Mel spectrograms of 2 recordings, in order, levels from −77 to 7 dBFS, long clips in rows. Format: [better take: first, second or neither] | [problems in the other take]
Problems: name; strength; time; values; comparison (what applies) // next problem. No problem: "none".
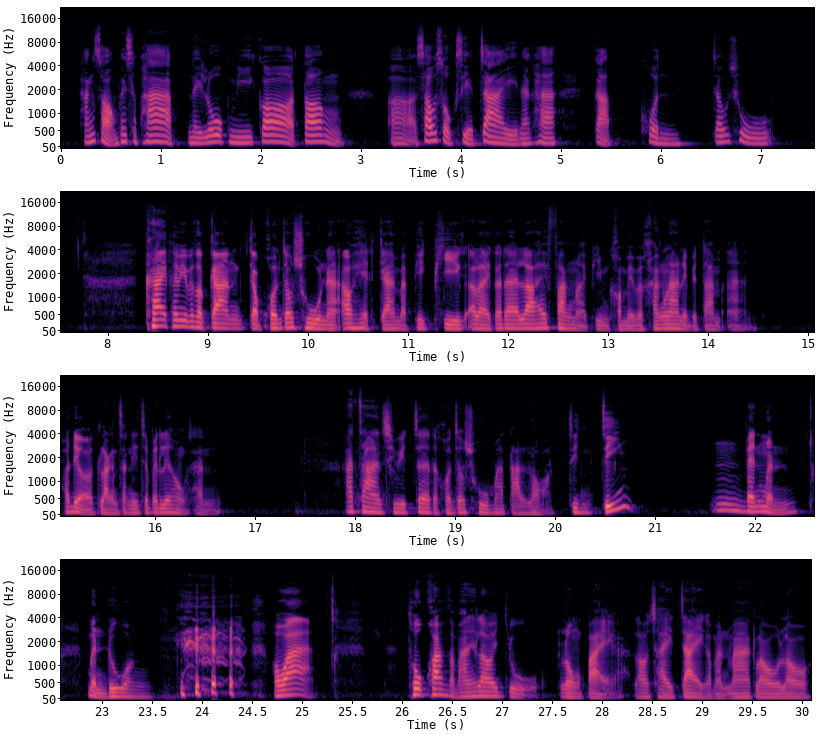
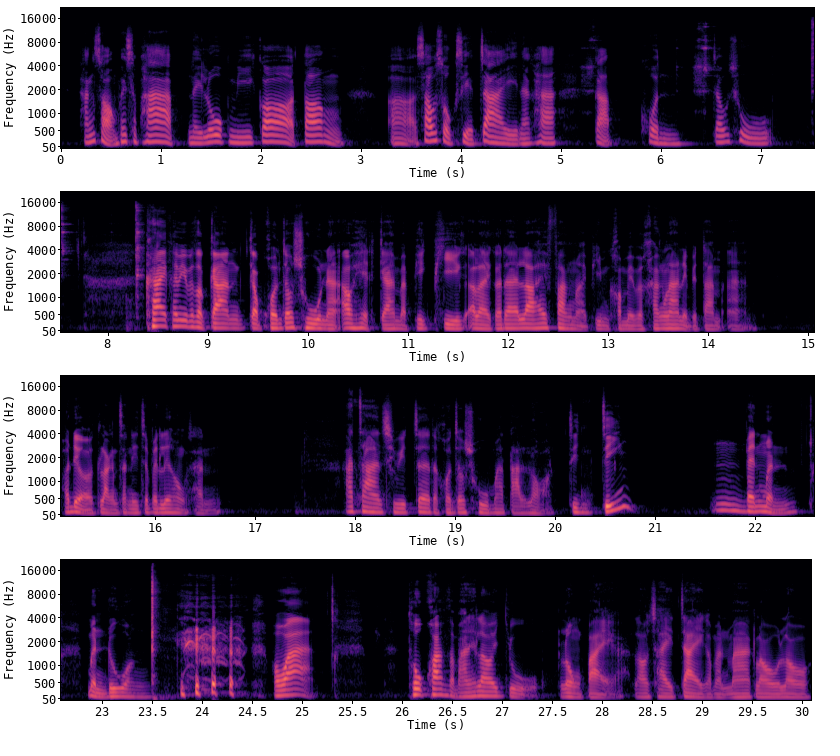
first | clattering dishes; noticeable; from 6.5 to 8.5 s; peak 8 dB below the speech // keyboard typing; very faint; at 23 s; peak level with the speech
